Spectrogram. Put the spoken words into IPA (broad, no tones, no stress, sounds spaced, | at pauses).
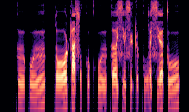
k ɯː kʷ ɯː | ɾ oː ʈ a s o̤ k u kʷʰ ɯː k əː sʲ o sʲ ɔ ʈ ɯ k ṳ ɾ ə sʲ œ t̪ u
